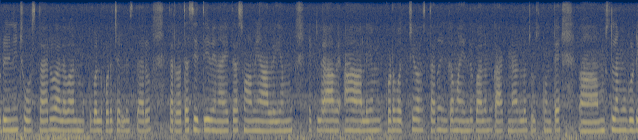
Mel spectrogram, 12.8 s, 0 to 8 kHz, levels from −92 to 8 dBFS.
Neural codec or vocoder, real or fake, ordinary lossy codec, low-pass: none; real; none; none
